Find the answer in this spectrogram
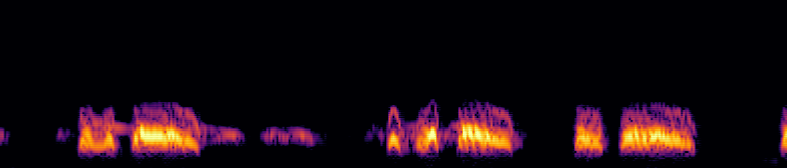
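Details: Spotted dove in the 'gù thúc' coo style, played to stir up a newly caught dove: low, soft hooting coos in pairs, a quick catch-note leading into a longer, fuller coo, repeated about once a second.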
